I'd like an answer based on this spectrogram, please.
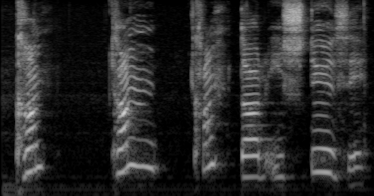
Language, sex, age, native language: Icelandic, male, 8, Icelandic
